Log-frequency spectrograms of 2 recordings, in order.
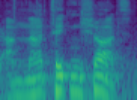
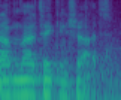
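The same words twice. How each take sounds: First: Said in the usual way. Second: Backing off, "I'm not taking shots" said softer and calmer; softer, reassuring. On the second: Shown as a demonstration. Host reassuring viewers after a jab, softly. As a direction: take the edge off, gently. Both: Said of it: "that sounded like a shot".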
